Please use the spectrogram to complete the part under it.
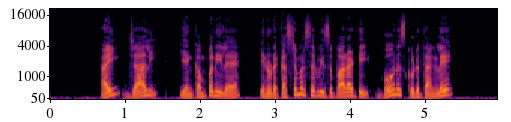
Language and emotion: Tamil, happy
